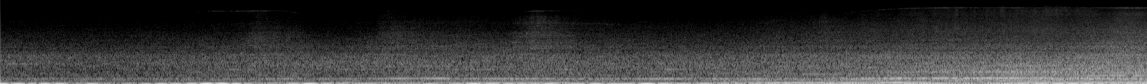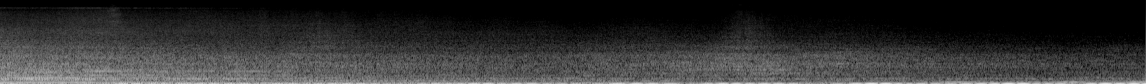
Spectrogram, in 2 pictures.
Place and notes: atelierhaus salzamt: offenes atelierfenster, sirenenprobe
10 January 2015, 12:00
